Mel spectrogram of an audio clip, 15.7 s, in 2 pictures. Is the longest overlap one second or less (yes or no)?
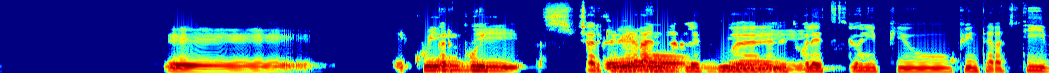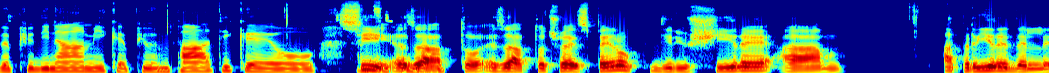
no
